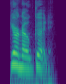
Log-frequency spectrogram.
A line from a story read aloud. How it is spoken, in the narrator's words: he said roughly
